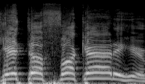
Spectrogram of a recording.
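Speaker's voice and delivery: high, loud shout, laughing through it. Retold or imitated. Storyteller shouting the heckler down, high, loud and laughing. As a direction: blast him with a laughing yell. I'm like.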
